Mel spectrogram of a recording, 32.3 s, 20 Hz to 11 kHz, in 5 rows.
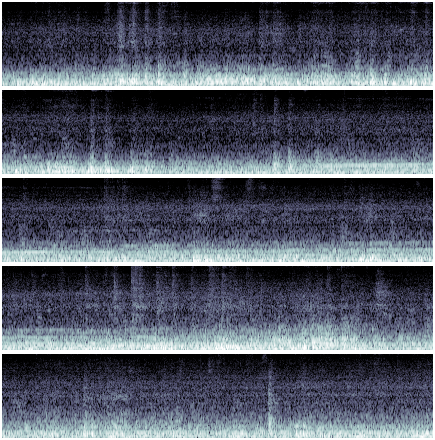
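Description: Alstom MOVIA R151 metro train heard from inside the car: steady wheel-on-rail running noise, with the MITRAC SiC-VVVF traction motors' whine rising slowly in pitch from about ten seconds in to about twenty seconds in as the train gathers speed.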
